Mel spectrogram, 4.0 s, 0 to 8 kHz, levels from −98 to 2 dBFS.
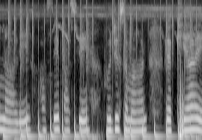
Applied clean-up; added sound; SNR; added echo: none; Drum kit; 6 dB; none.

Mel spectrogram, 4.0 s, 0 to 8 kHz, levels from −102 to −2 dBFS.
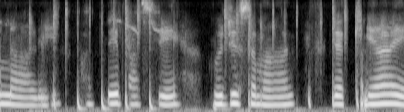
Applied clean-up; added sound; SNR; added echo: neural diffusion model UNIVERSE++.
